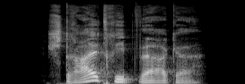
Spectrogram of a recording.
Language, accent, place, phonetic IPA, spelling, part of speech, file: German, Germany, Berlin, [ˈʃtʁaːltʁiːpˌvɛʁkə], Strahltriebwerke, noun, De-Strahltriebwerke.ogg
- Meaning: nominative/accusative/genitive plural of Strahltriebwerk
